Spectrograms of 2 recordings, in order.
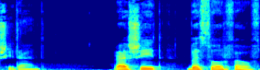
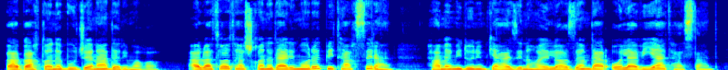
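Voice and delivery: quick, higher, louder official making excuses; self-justifying official; 4 semitones higher, 5 dB louder, faster than usual. Acted. Dormitory chief defends his record to an inspector, self-justifying. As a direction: plead your case with formal politeness, briskly.

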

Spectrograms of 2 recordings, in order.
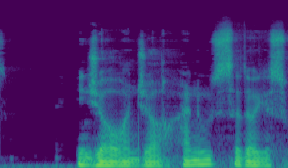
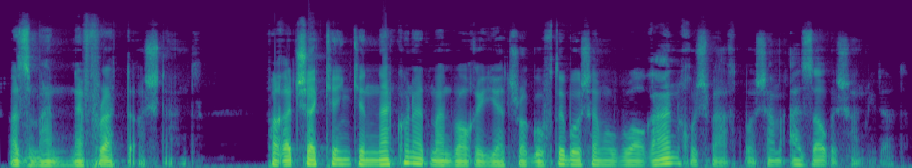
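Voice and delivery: ordinary delivery

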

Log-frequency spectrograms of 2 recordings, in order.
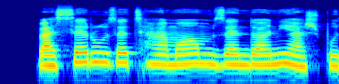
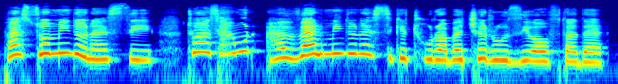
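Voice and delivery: higher and louder, accusing; harsh, angry; 6 semitones higher, 4 dB louder than usual. A narrator's reading. Dain accusing Dom of lying, harsh angry outburst. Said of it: "داین با خشونت گفت".

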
